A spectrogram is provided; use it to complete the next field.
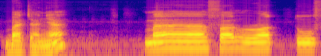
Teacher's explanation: Ini idgham mutajanisan. Ta ini yang asalnya qalqalah tidak dibaca lagi. Jadi ra ini terus melompat ke ta.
